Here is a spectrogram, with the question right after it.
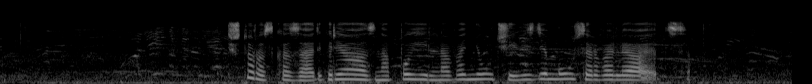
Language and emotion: Russian, sad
